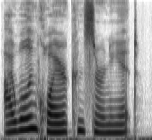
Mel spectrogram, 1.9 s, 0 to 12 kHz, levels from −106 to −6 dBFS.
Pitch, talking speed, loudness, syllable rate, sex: 220 Hz, 155 wpm, -15 LUFS, 5.4 syllables/s, female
